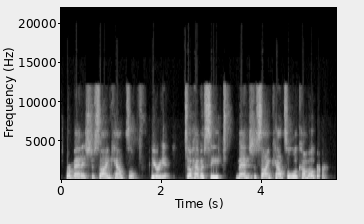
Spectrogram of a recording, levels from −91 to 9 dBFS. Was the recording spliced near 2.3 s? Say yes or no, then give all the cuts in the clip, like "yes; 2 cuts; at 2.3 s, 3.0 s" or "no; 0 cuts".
yes; 1 cut; at 2.3 s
